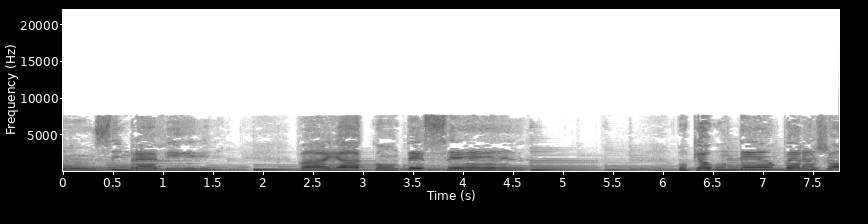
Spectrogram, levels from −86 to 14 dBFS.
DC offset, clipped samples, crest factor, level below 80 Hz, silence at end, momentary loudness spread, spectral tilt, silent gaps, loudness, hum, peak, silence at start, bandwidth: under 0.1%; under 0.1%; 16 dB; -52 dBFS; 0 s; 16 LU; -5 dB/octave; none; -17 LUFS; none; -2 dBFS; 0 s; 8 kHz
